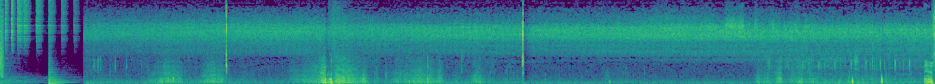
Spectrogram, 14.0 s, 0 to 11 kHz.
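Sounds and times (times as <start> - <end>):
high-pitched insect drone: 6.6 - 14.0
rustling handling sounds: 11.4 - 14.0.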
